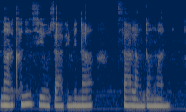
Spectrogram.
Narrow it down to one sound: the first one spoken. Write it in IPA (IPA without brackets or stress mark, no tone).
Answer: n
